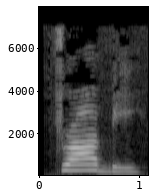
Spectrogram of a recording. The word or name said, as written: drabi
